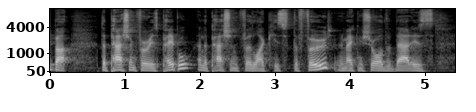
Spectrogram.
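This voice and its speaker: Speaking with an Australian accent, a man uses a medium pitch and ordinary pitch variation. The recording is very clean, with a silent background. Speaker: former pro footballer turned investor. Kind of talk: interview conversation. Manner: fast.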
